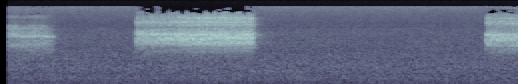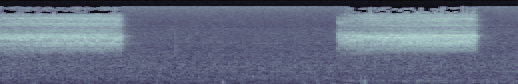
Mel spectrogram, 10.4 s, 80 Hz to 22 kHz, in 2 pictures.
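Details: Juvenile azure-winged magpie at Kiba Park on 17 July 2019, giving loud, harsh, hissing calls, each about a second long, three times at irregular intervals over steady background noise.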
